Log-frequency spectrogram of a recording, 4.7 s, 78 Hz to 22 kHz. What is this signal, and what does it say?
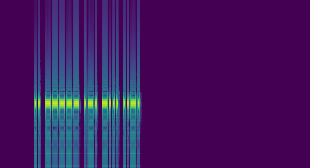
Morse code, heard as a keyed tone, about 46 wpm, 700 Hz. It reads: I0RBF
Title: DXCC-100 Call Signs - 5 Characters - Repeated 2x - 45wpm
